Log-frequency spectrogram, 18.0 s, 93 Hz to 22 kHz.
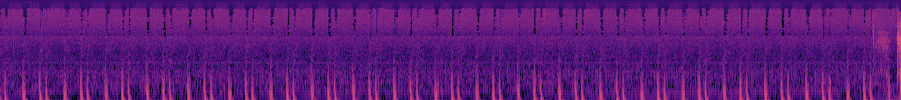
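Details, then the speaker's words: Simulated heartbeat near 73 per minute with a soft, low third heart sound (S3 gallop) slowly faded out and then reintroduced for comparison. "Now we will slowly remove the third heart sound and then reintroduce it."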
